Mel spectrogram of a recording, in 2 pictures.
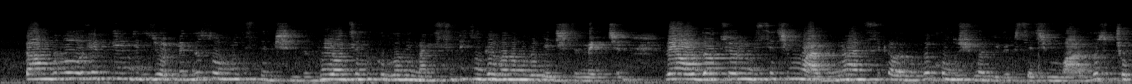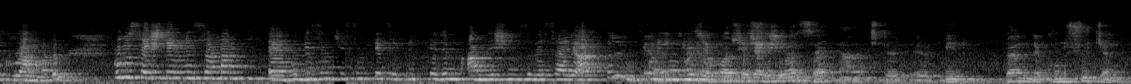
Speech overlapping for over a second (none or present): present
